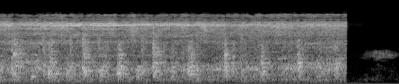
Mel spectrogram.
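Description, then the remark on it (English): An approaching steam train chugs loudly, rapid rhythmic chuffs riding on a constant roar of hissing steam, then cuts off abruptly, leaving a brief faint tone. “That's the Biden Express, a tyrannical rule coming at us faster and faster.”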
